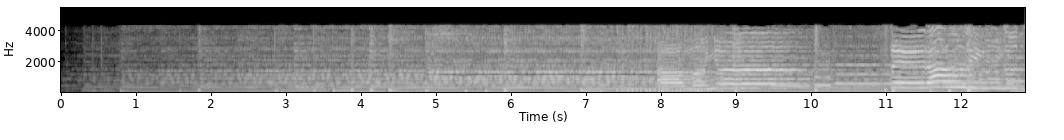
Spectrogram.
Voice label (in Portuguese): promete que vai me desculpar, masc; Telemensagens 2017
